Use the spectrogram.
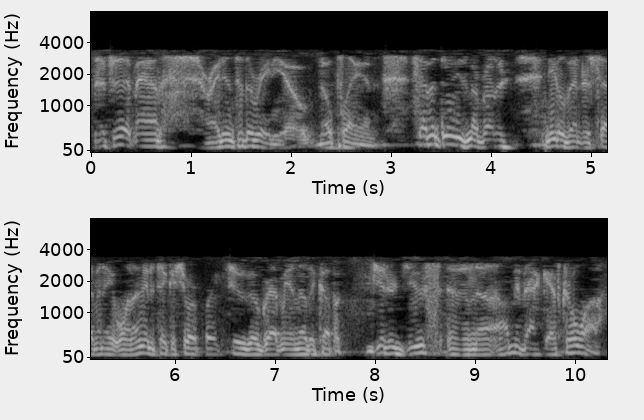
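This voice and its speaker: A man's voice: medium pitch, lively intonation, quick pace, hardly any pauses, a loud crowd. A man in his sixties chatting on a radio band in a laid-back, friendly way, saying dude and man a lot. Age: 60s. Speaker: radio operator. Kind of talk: casual on-air radio chat. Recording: narrow radio audio with static.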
